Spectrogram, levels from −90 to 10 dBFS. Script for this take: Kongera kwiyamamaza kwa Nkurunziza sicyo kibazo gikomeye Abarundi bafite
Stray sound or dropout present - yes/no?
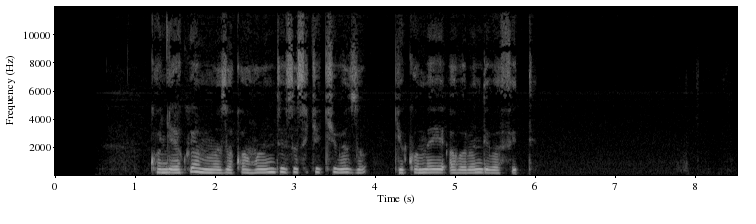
no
